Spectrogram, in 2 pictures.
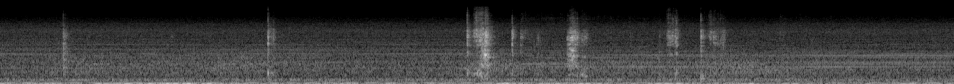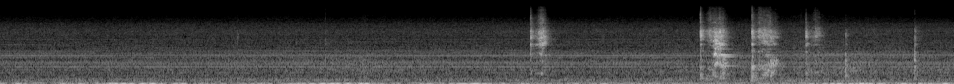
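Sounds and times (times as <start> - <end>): kitchen hum: 0.0 - 19.0
metal ladle scraping wok: 4.6 - 6.0, 6.6 - 7.4, 14.8 - 15.2, 16.5 - 18.2.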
